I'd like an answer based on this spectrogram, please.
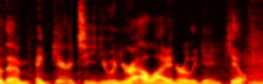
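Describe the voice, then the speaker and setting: Speaking at a very fast pace with an American accent, a man uses vocal fry and very wide pitch swings. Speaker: gaming YouTuber. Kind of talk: game guide commentary. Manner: sarcastic, jokey.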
